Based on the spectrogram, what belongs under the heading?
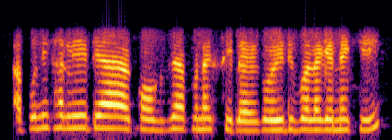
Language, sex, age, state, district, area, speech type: Assamese, female, 18-30, Assam, Sonitpur, rural, conversation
